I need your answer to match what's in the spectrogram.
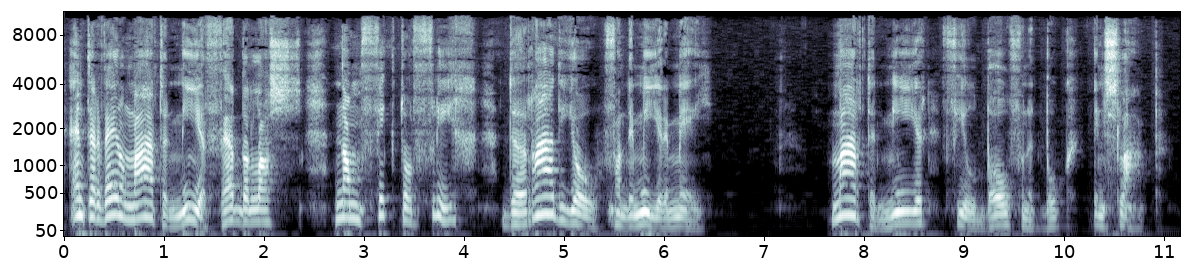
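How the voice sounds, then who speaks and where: In a mid-range voice, a male narrator reads a children's fairy tale audiobook with expressive storytelling flair.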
